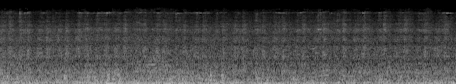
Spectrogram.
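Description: Nilgiri Mountain Railway toy-train coaches running on metre-gauge track: a steady noise of wheels on rail and coach rattle, heard from beside an open coach door.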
